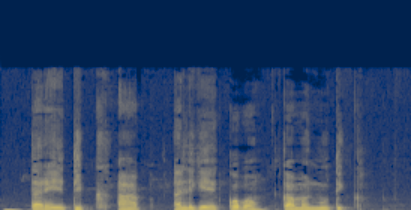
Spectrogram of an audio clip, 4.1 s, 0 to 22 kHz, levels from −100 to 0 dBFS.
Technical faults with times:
0.00-4.12 HE-AAC compression

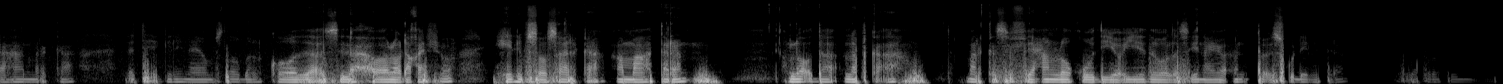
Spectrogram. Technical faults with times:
2.78-4.38 automatic gain falling
4.29-4.79 automatic gain rising
4.92-5.62 automatic gain falling
6.19-8.19 automatic gain falling
8.10-8.65 automatic gain rising
9.92-12.92 automatic gain falling

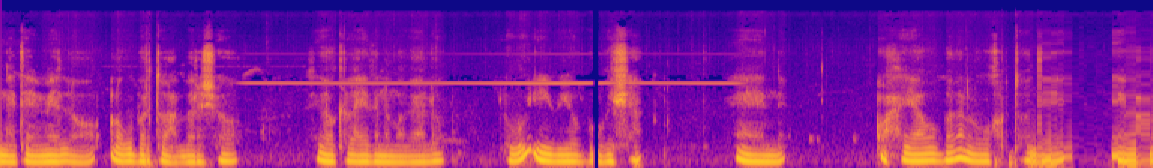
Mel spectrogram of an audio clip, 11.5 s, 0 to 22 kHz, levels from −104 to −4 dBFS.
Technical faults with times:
2.31-7.50 feedback whistle
5.91-5.99 AAC frame loss with muting
10.28-11.53 robotic sound from repeated short buffers

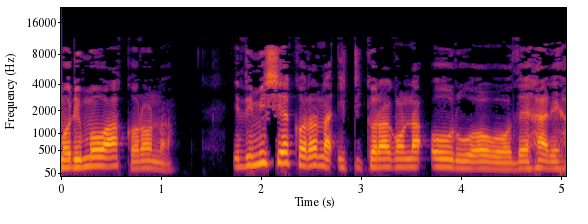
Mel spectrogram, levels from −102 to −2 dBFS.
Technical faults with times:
0.00-5.06 MP3 compression

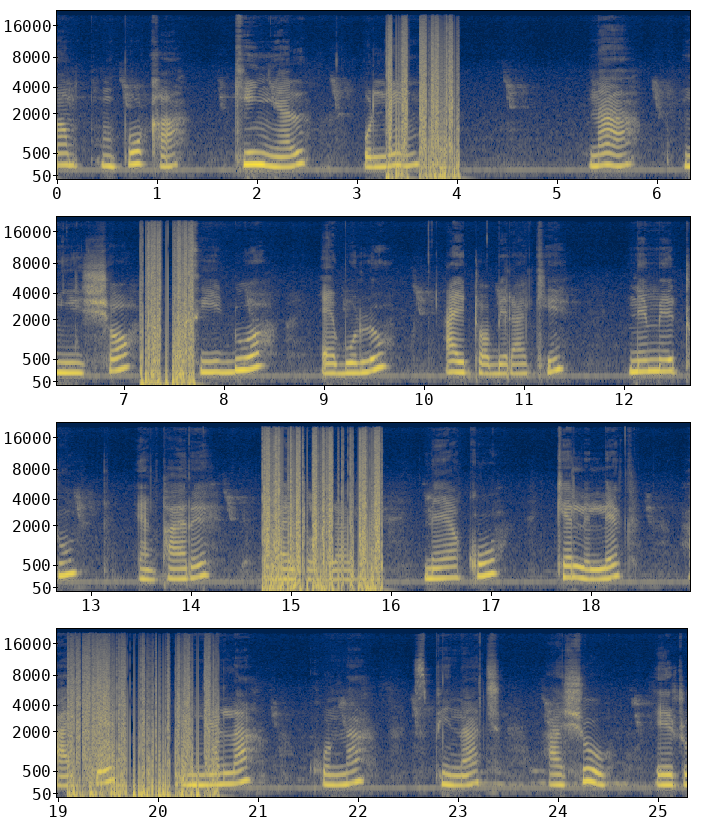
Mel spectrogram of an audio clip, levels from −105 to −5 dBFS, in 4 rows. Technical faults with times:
3.28-4.01 loose connector crackle
7.16-7.70 loose connector crackle
14.71-15.90 loose connector crackle
19.09-20.60 loose connector crackle

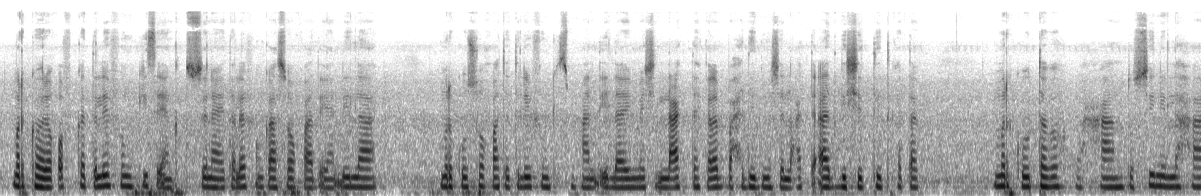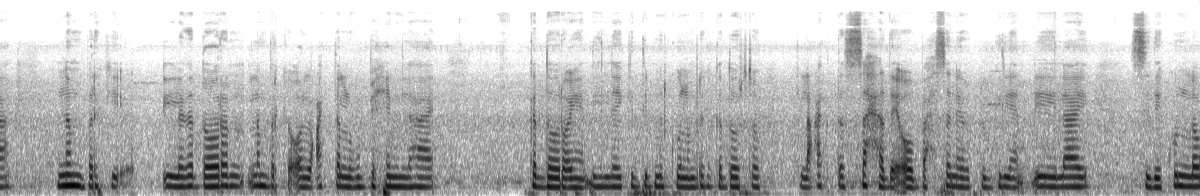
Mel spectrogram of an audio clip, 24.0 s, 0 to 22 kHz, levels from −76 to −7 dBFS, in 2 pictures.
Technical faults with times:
none

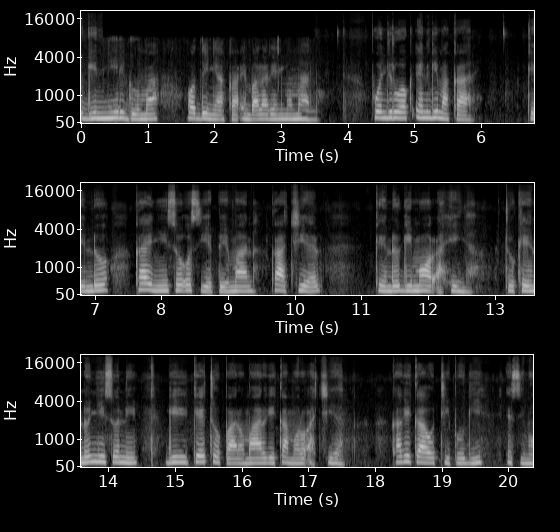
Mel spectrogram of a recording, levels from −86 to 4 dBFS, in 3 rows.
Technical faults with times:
0.34-3.97 call bitrate drop

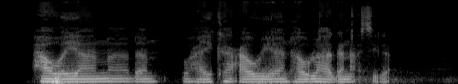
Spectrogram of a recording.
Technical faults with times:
0.00-4.58 Opus compression

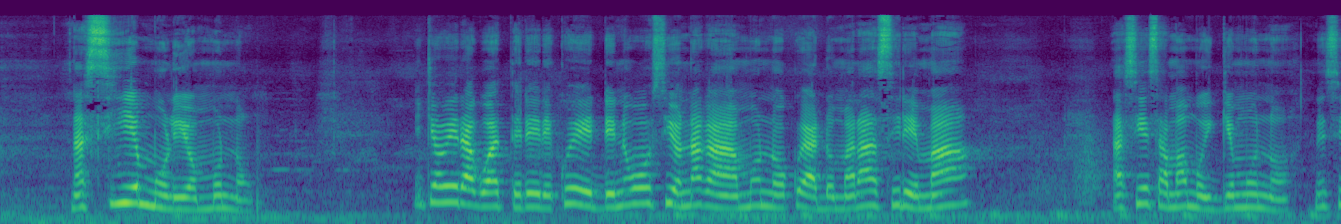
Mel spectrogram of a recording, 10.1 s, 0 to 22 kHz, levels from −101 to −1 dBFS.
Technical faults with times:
none

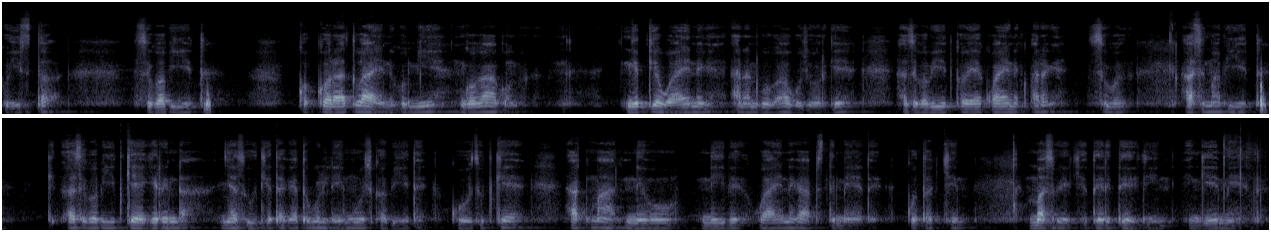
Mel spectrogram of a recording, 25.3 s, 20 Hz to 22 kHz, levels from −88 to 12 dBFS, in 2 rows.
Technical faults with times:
3.25-3.27 lost packet rebuilt from error correction
10.05-10.31 lost packet rebuilt from error correction
10.25-10.29 short concealed packet loss

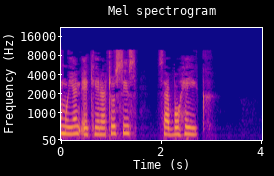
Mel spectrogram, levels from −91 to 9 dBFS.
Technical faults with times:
0.00-4.03 transcoding between lossy codecs

